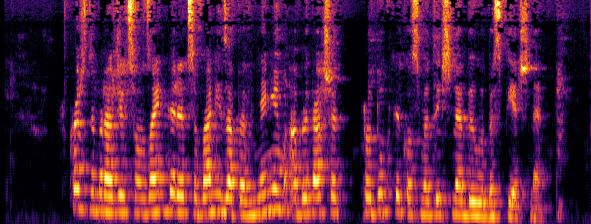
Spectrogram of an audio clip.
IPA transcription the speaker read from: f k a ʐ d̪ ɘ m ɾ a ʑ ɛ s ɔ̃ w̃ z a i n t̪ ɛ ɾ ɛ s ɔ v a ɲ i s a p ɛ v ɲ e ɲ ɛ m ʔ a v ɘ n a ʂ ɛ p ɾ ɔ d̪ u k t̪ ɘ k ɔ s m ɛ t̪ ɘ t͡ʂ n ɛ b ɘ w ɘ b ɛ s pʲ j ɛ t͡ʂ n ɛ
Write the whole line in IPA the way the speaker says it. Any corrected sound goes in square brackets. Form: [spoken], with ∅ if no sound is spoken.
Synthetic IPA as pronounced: f k a ʐ d̪ ɘ m ɾ a ʑ ɛ s ɔ̃ w̃ z a i n t̪ ɛ ɾ ɛ s ɔ v a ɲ i [z] a p ɛ v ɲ e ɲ ɛ m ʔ a [b] ɘ n a ʂ ɛ p ɾ ɔ d̪ u k t̪ ɘ k ɔ s m ɛ t̪ ɘ t͡ʂ n ɛ b ɘ w ɘ b ɛ s pʲ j ɛ t͡ʂ n ɛ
